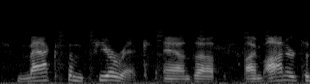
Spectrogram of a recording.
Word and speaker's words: Furek: And you know, everybody sort of gets the pronunciation wrong, but it's Maxim Furick.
